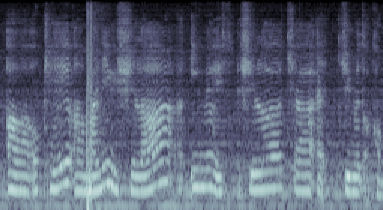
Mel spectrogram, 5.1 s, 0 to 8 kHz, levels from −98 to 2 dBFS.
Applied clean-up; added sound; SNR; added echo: none; Fireworks; 5 dB; reverberation time 0.1 s.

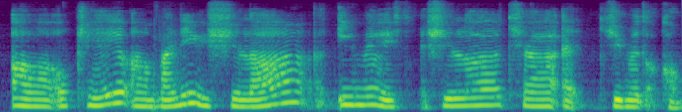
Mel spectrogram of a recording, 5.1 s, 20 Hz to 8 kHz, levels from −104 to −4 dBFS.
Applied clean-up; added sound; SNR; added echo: neural mask model DeepFilterNet 3.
